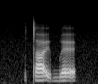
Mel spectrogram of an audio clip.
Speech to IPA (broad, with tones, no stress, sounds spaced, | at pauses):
t a̰˦˨ ɪ̯ b ɛ̰˦˨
